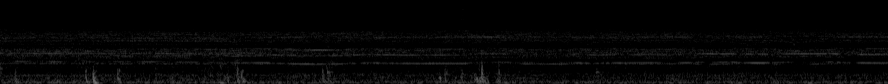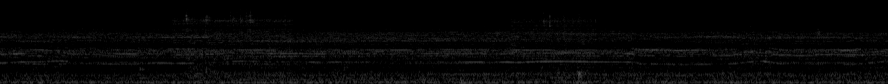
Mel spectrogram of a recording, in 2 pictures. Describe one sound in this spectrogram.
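A robot vacuum hums and whirs steadily.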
